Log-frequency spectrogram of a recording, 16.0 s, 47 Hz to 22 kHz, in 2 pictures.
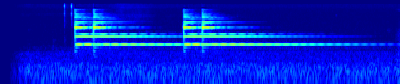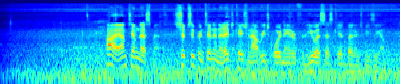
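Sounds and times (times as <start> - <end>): ship's bell ringing: 1.4 - 8.1.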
